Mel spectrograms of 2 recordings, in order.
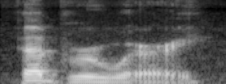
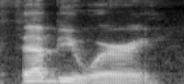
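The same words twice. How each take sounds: First: Both R sounds are clearly pronounced. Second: The first R sound is left out. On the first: The speaker calls it right. "both R's are pronounced February" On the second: The speaker calls it wrong. "I will not pronounce the first R. I'll just say February"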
